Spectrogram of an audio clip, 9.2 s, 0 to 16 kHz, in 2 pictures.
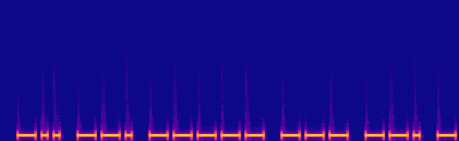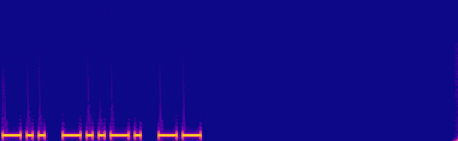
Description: Morse code, heard as a keyed tone, about 20 wpm, 700 Hz. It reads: DG0OGZ/M
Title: Difficult Call Signs 20wpm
